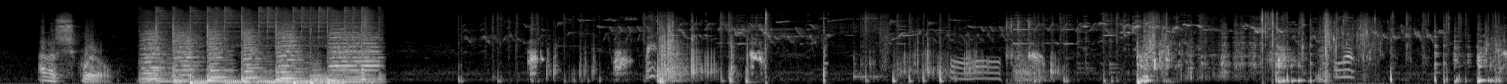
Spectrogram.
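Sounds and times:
squeaky warbling animal noises: 5.2 - 7.8, 8.8 - 15.0
cartoon scampering: 9.2 - 10.7, 12.7 - 13.8.

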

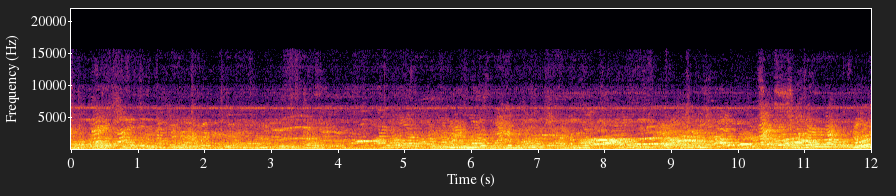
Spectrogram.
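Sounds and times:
children and visitors chattering: 0.0 - 12.0.

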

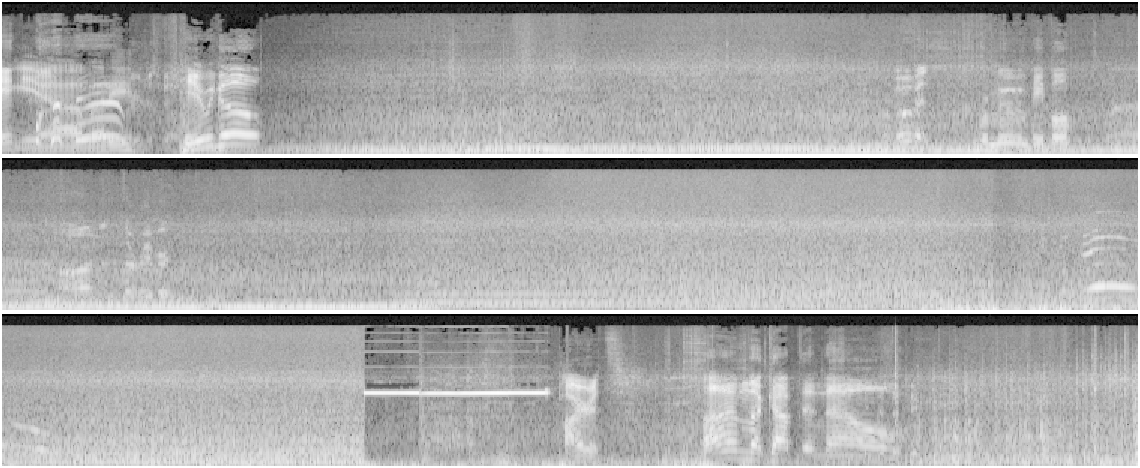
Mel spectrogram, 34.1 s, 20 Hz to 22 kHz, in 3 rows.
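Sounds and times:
boat engine droning: 0.0 - 28.2
high electronic beep: 26.4 - 28.3.

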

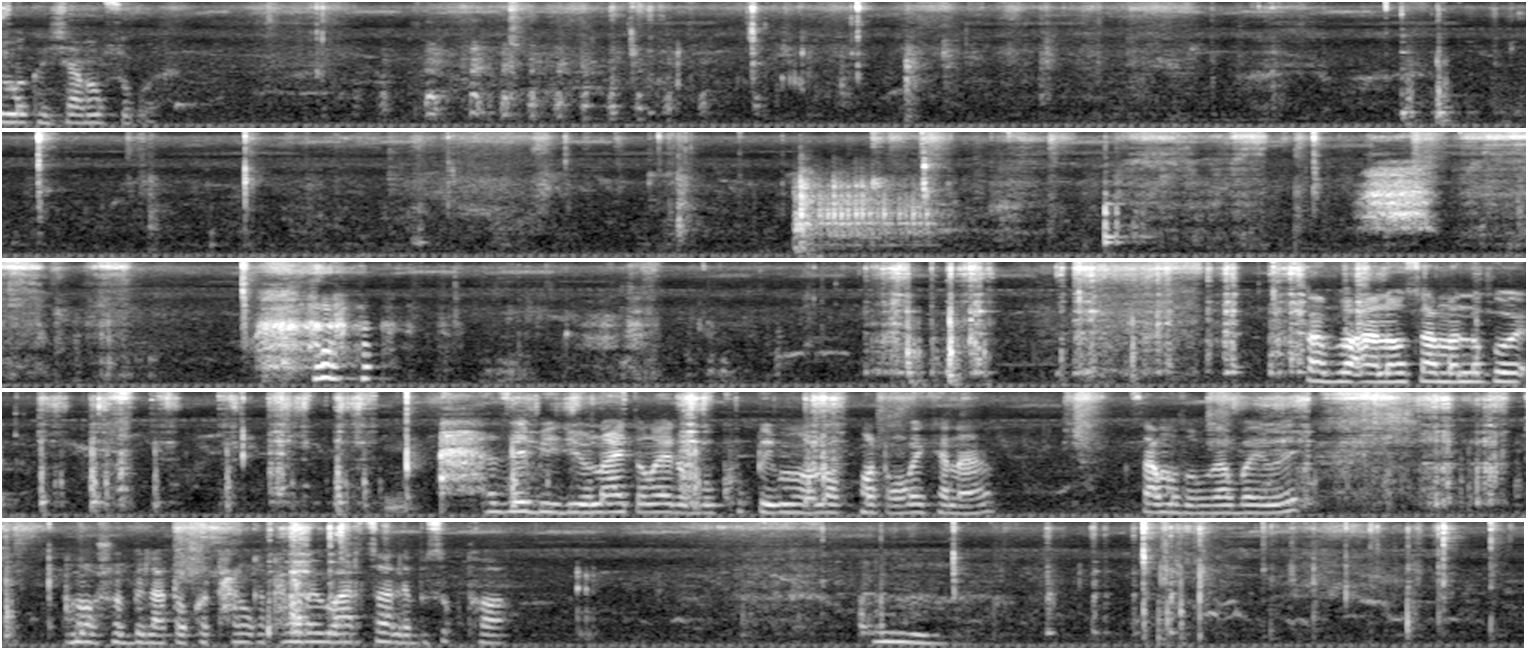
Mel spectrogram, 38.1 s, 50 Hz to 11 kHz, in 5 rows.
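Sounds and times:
steady low hum: 0.0 - 38.0
bird clucking: 1.4 - 3.7, 17.4 - 22.2
woman laughing: 16.5 - 17.8.

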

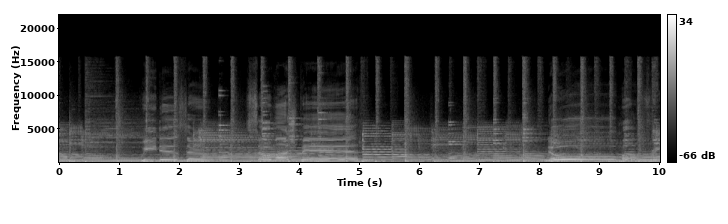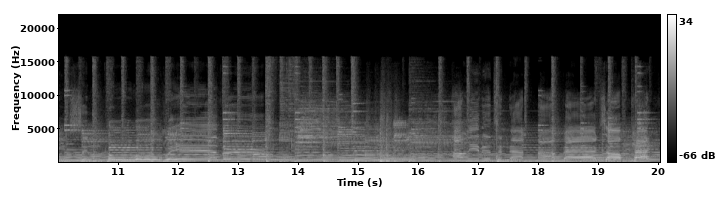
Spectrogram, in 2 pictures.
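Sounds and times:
rock band playing instrumental: 0.0 - 20.0.

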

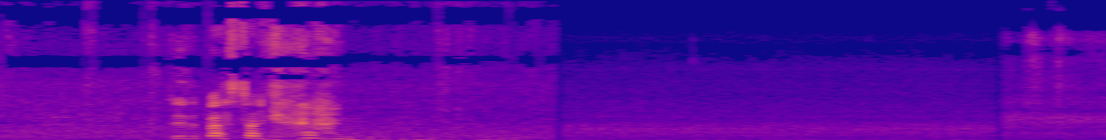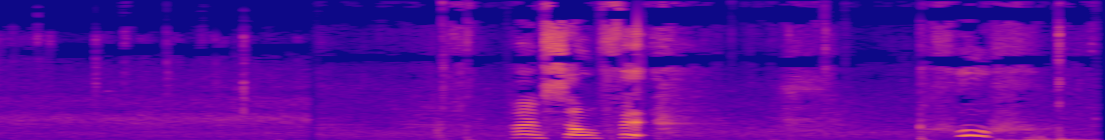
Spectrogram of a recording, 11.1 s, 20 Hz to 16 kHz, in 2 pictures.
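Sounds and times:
wind buffeting microphone: 0.0 - 2.9, 9.2 - 11.0.

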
